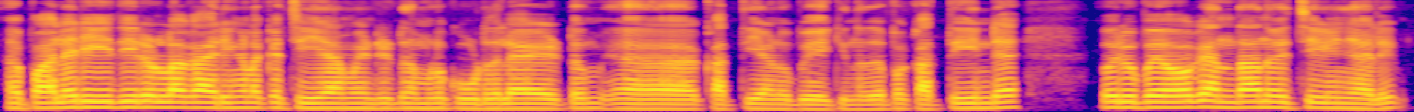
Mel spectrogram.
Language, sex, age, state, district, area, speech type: Malayalam, male, 30-45, Kerala, Kozhikode, urban, spontaneous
